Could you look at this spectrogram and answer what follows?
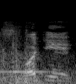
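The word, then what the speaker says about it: Złoty: Giống như với Zloty. Một số, hầu hết người Đức mắc lỗi phát âm nó thành chữ l và nói slotti, phải không?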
